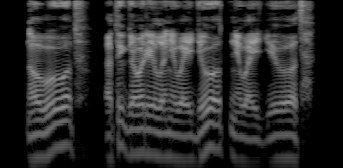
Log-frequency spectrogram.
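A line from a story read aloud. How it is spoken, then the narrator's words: Satisfied grunt, deep voice. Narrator (Russian): удовлетворенно крякнул и пробасил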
